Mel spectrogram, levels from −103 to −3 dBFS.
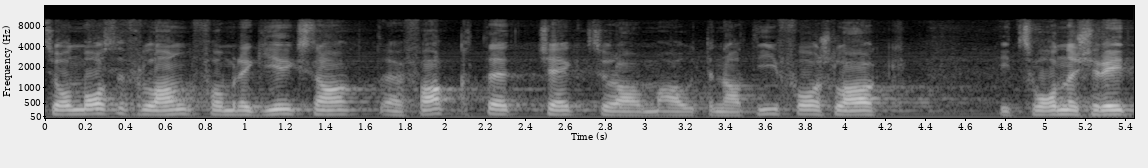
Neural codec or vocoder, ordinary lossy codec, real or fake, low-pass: none; none; real; 9.9 kHz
